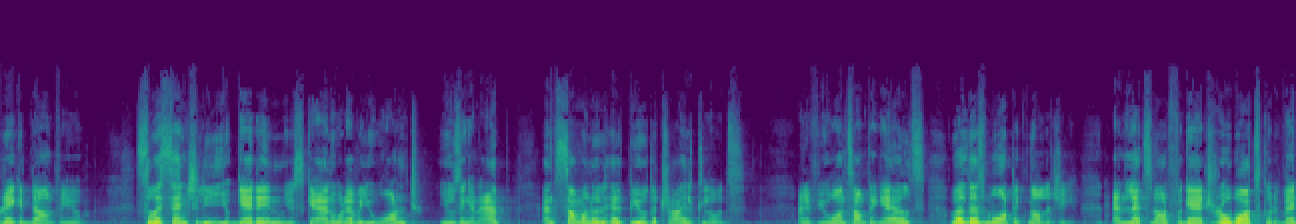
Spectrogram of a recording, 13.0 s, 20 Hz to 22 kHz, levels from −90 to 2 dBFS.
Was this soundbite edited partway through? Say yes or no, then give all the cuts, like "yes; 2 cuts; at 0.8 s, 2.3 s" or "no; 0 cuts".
yes; 2 cuts; at 1.2 s, 11.0 s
